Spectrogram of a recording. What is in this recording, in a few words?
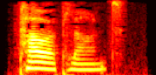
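"power plant", English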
